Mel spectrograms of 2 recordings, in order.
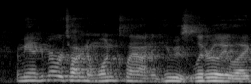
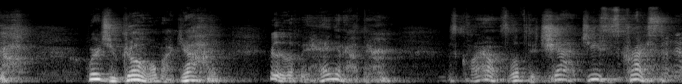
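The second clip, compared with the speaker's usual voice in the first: acted-out panting, mock out of breath, much louder; 6 dB louder than usual. Retelling a woman reaching the bar after losing track of the speaker, imitating someone panting. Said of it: "like panting".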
